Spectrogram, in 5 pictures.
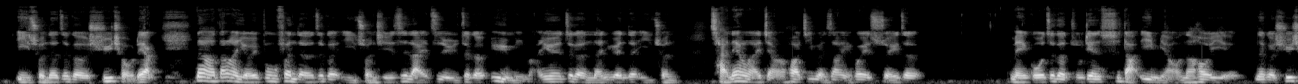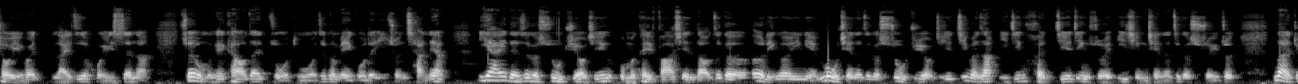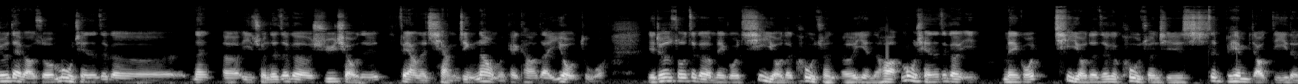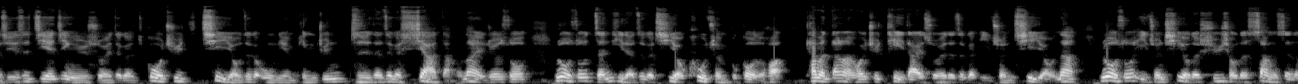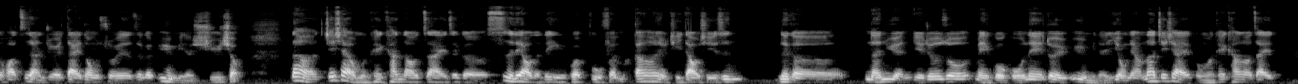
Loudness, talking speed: -16 LUFS, 355 characters per minute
